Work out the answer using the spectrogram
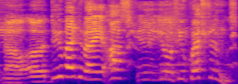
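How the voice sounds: Putting on a character voice, a man speaks fairly quickly at an extremely high pitch with big pitch swings and a fairly bright tone, over faint background noise.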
